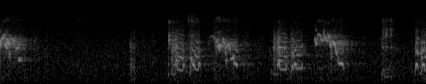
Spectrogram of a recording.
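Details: Pet budgerigars give softer, scattered bursts of squeaky chirps separated by short quiet gaps.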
